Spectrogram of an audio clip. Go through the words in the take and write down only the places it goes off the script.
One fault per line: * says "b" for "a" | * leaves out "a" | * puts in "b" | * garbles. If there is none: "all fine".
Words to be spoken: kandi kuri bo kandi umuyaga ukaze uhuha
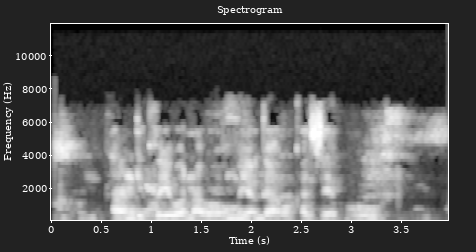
* says "nabo" for "kandi"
